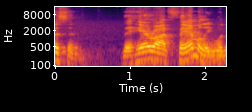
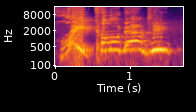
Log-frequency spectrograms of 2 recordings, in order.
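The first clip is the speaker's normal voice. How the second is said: high, drawn-out mock delight; slow, high-pitched retold dare; taunting welcome; 13 semitones higher, slower than usual. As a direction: goad the caller with fake eagerness. Retells taunting the angry caller.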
